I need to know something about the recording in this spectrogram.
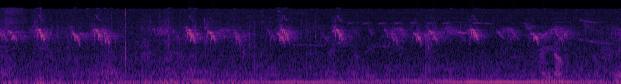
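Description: Small bird singing, a string of short high chirps about two a second. A faint steady low hum comes in after about a second and a half and stops shortly before the end.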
